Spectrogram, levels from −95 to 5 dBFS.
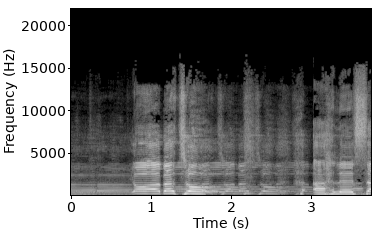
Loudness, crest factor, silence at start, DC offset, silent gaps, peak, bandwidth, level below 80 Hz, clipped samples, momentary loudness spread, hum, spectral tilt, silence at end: -17 LUFS; 18 dB; 0 s; under 0.1%; none; 0 dBFS; 16 kHz; -66 dBFS; under 0.1%; 19 LU; none; -2 dB/octave; 0 s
